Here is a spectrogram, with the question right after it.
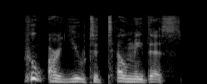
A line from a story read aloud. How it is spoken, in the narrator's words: Azazel spat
